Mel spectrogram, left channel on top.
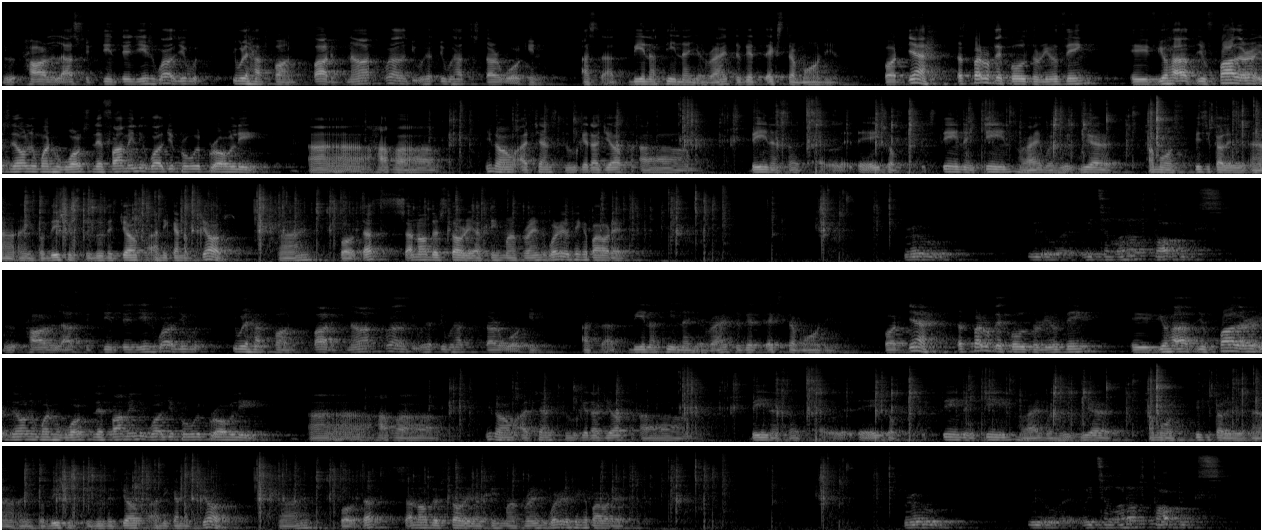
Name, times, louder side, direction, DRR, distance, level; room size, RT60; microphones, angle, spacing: voice 1, 0.0-2.0 2.3-5.4 5.8-8.4 8.8-10.9 11.3-15.2 15.7-17.0 17.4-19.6 20.1-21.6 22.0-23.7 24.0-27.5 28.0-28.3 28.6-31.4, left 4 dB, 55° left, 10 dB, 0.6 m, -37 dB
sound 1, 16.2-16.3 16.6-34.1, left 2 dB, 10° left, 0.8 m, -47 dB
voice 2, 34.2-34.6 35.5-37.5, right 1 dB, 40° right, 0 dB, 1.8 m, -43 dB
7.4 x 6.8 x 6.9 m, 1.0 s
head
